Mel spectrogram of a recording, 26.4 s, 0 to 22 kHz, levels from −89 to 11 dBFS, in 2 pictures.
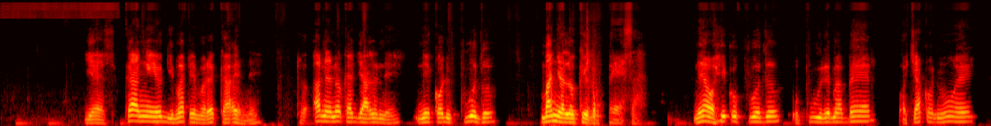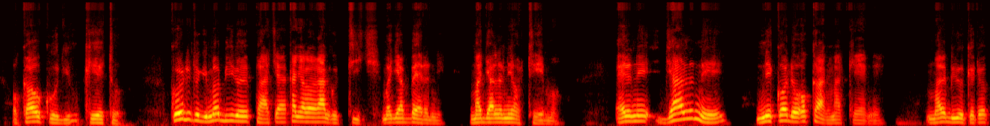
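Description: Speech throughout sounds hoarse, grainy and muffled, with content reaching about 20.1 kHz, likely from Opus compression in hybrid speech mode at a rate near 16 kbps.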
